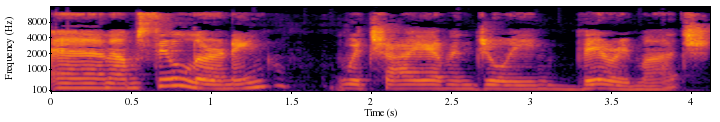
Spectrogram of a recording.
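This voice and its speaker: Very slowly, a woman speaks with a non-native accent. Her voice has a medium pitch. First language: not English. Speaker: aspiring novelist vlogger. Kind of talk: casual vlog talk. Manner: hesitant, many fillers.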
